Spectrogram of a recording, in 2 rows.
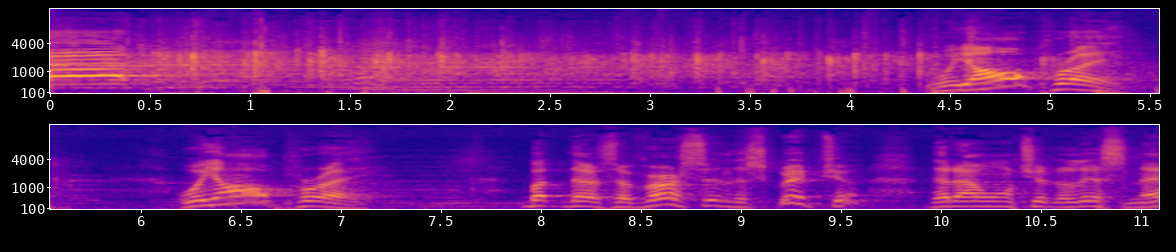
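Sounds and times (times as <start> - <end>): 
audience clapping: 0.0 - 5.7
speech: 4.4 - 5.4, 6.2 - 7.2, 7.9 - 11.0.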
